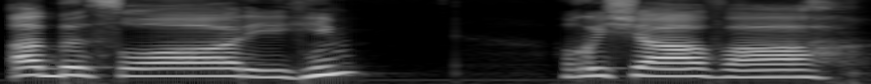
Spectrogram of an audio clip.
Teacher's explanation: اب با حروف قلقلہ میں سے ہے، جنبش دے کر پڑھیں گے.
